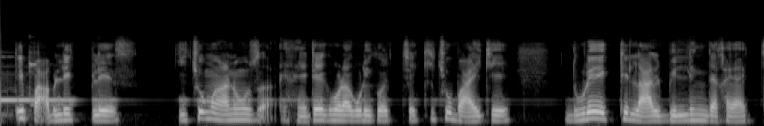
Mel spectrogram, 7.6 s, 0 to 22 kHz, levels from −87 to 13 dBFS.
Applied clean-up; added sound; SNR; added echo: neural mask model RNNoise.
